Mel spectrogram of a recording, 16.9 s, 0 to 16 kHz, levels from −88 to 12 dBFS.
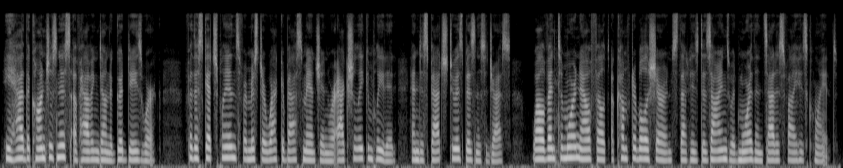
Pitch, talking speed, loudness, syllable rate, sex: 195 Hz, 155 wpm, -19 LUFS, 4.8 syllables/s, female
